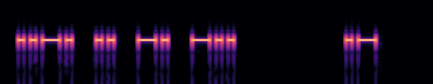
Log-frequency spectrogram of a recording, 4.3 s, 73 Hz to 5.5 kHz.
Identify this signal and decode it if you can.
Morse code, heard as a keyed tone, about 20 wpm, 700 Hz. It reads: FIND A
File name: CW / jodorowsky / 82 commandments 20-15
